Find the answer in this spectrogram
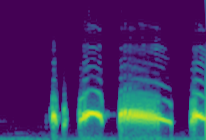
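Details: Spotted dove song of the 'Liw Tan' type, for luring and training doves to coo back. A clipped double note, a smooth rising-then-falling coo, a long rough note gliding lower and a final coo beginning at the end; nothing else audible.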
